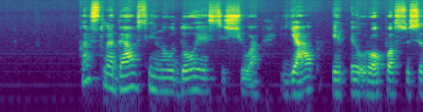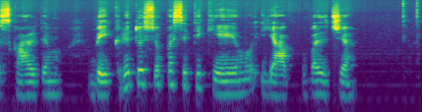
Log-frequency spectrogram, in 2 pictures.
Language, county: Lithuanian, Panevėžys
